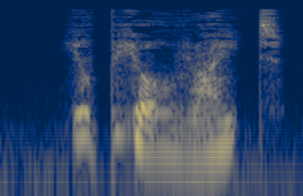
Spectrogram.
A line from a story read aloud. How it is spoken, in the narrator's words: Roger whispered to her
